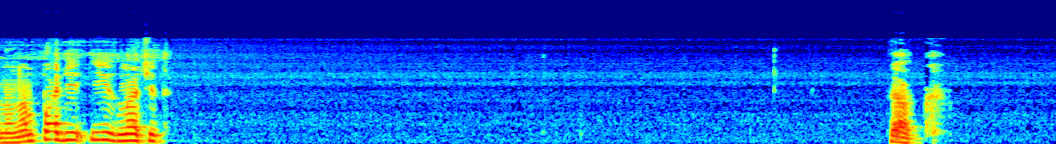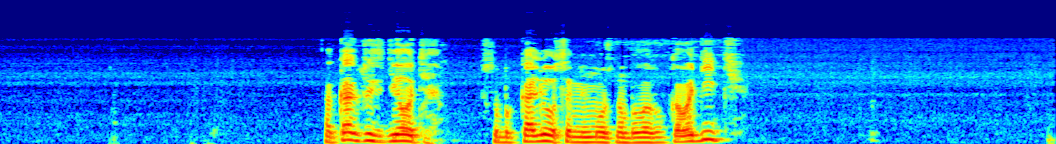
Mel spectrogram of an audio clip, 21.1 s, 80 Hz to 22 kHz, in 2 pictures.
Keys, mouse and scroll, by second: 2.1 click, 3.1-11.7 drag.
